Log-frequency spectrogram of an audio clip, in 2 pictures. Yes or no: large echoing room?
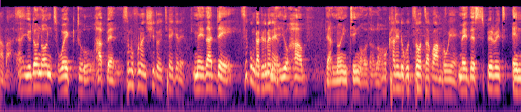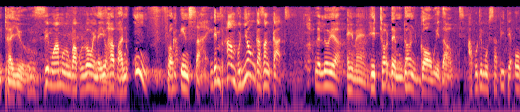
yes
